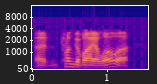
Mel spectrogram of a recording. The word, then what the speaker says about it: Tagovailoa: You know, it makes, I don't know, the offensive line of Miami is not that good, but they got Tua Tagovailoa back there.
